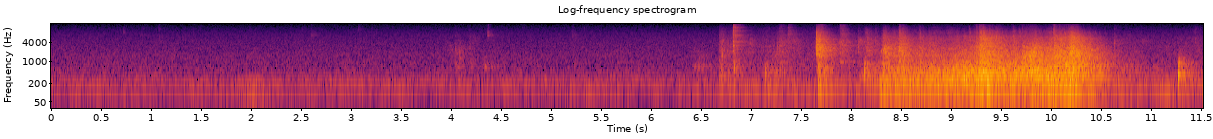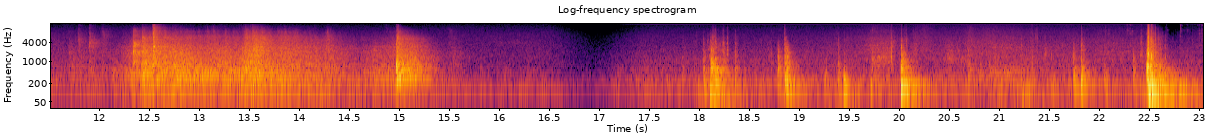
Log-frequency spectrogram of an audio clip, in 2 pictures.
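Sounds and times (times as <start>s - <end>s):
long scraping slides: 8.1s - 11.0s, 11.6s - 15.6s.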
